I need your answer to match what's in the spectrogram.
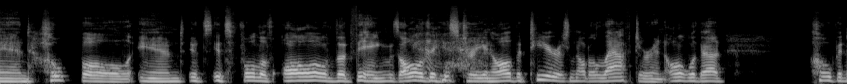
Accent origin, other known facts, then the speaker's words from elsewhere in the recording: Baltimore, Maryland, United States; also born or lived in Buffalo, New York; the house in which my siblings and I grew up in Baltimore. Although I was born in Buffalo, New York, we were raised primarily in Baltimore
